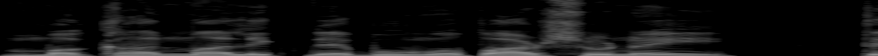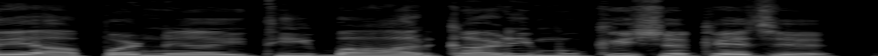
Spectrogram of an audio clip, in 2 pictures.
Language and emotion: Gujarati, fearful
